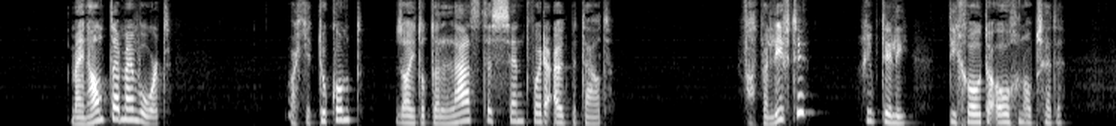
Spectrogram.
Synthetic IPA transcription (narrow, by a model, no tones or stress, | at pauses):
mɛjnɦɑntɛnmɛjnʋʊːɹt | ʋɑsjətukɔmt | z̥ɑlˠjətɔt̚dəlaːtstəsɛntʋɔɹdənʔœɥd̚bətaːlˠt | ʋɑd̚bəlifty | rip̚dɪli | d̥iχrowtəʔowχənɔpsɛtən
